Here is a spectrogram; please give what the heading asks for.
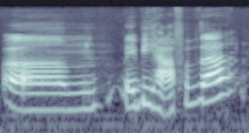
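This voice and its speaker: A woman's voice: on the high side, animated, takes it slowly. A teenage girl from Canada, a country singer, chatting upbeat in an interview with plenty of ums and likes. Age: teens. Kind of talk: casual interview.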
